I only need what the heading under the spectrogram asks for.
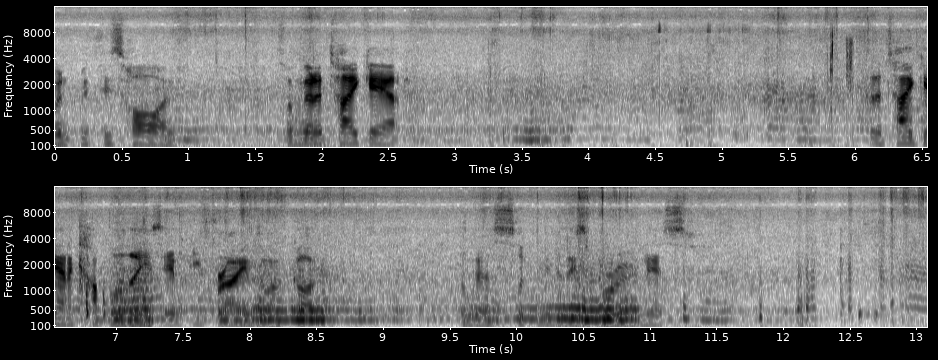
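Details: Honey bee colony at peak production, buzzing during an apiary inspection: a steady hum underlies repeated bursts of wavering, whining flight buzzes, busiest early and again in the second half.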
